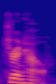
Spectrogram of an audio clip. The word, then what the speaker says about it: Gyllenhaal: Says, "Basically, only people in Sweden and maybe IKEA get it right. The sources confirm his Swedish roots mean it's pronounced uh Drenhal."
